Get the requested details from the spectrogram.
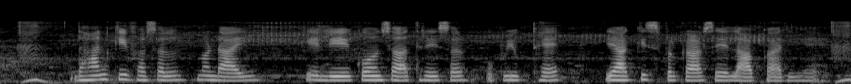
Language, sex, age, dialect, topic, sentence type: Hindi, female, 36-40, Garhwali, agriculture, question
